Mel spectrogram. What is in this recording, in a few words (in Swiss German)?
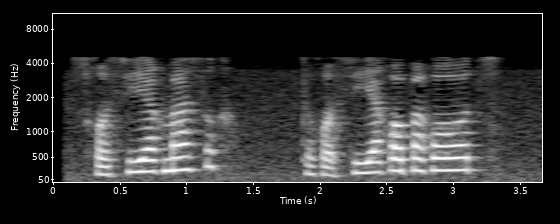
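"rasiermasser", Alsatian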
